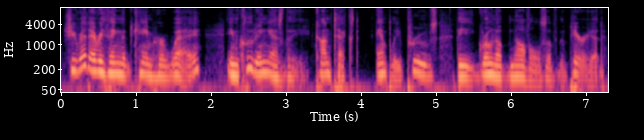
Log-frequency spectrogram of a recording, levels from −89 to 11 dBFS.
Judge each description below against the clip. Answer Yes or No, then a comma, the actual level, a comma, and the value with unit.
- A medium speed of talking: Yes, average, 165 wpm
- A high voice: No, low, 135 Hz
